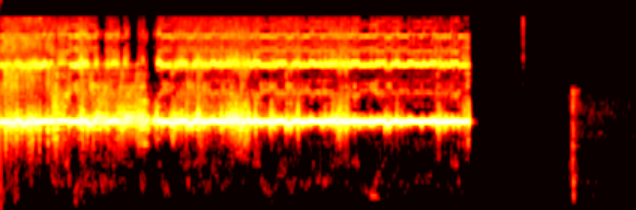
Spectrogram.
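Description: A loud, steady high-pitched squeal over the video-chat stranger's audio, cut off suddenly about three seconds in when the stranger's audio is muted.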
